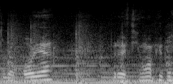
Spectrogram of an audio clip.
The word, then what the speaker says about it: La Jolla: of this place as la jala though the locals will be quick to correct you and tell you that it's la hoya but if you want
